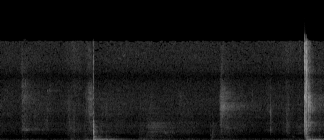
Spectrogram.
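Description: Two steel-tip darts thudding into a bristle dartboard, about two and a half seconds apart, with quiet room tone between them.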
